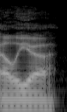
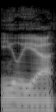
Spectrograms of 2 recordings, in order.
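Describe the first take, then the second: First: The first E sound is soft. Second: The first E sound is hard. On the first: The speaker calls it right. "the more common pronunciation is Elia ... with the soft E" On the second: The speaker calls it wrong. "I was referencing ... as the Eleatics from Elia"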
